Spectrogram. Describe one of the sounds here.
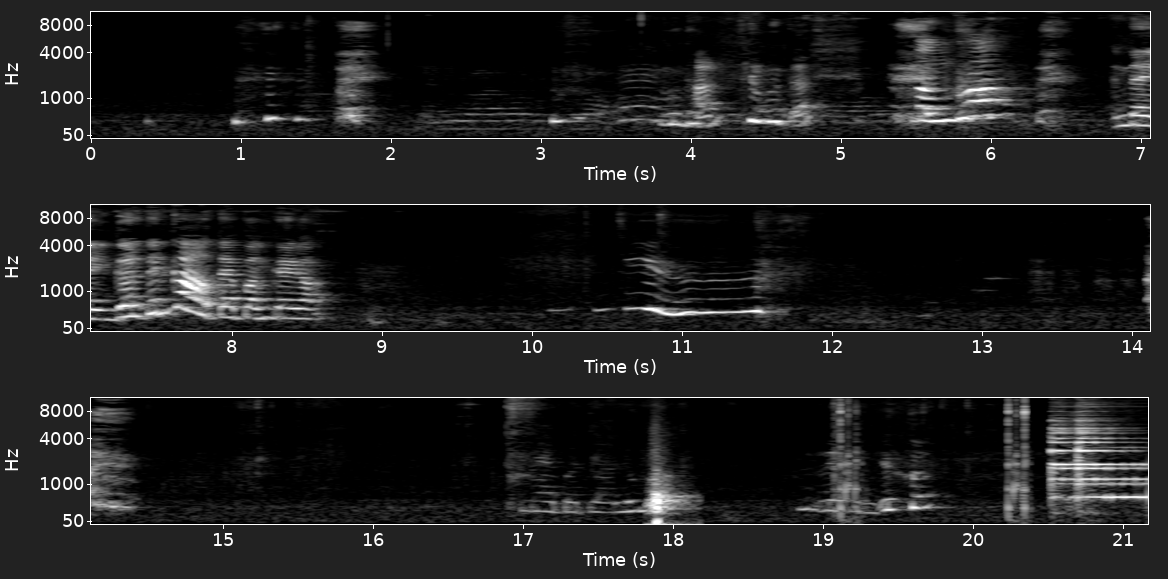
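A young girl talks and laughs with animation close by.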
